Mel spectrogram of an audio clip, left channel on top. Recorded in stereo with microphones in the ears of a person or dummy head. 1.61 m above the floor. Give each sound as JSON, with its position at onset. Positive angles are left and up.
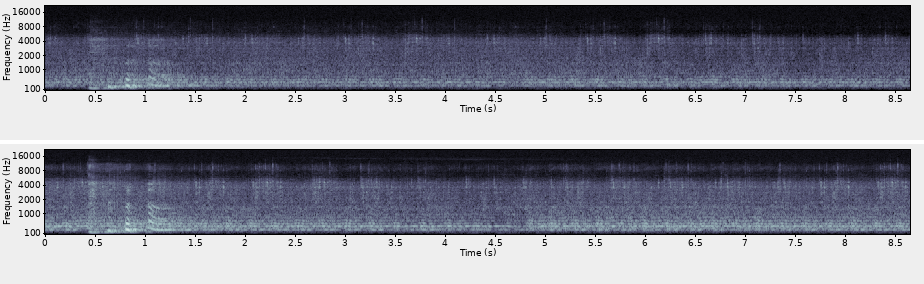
{"t": 0.4, "sound": "a giggle", "side_deg": -40, "distance_m": 0.6}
